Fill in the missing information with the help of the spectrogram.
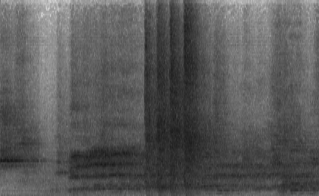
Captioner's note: all laughing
